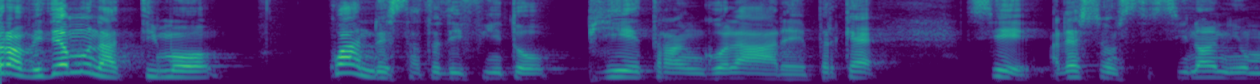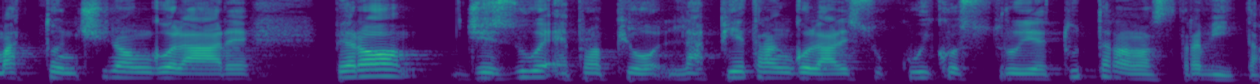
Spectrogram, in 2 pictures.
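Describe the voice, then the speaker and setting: Over a very clean recording with a silent background, a man uses a plain, everyday voice, fairly high in pitch with ordinary pitch variation, at a moderate pace. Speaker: youth-group preacher. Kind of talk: sermon. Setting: church service with audience.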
